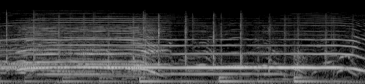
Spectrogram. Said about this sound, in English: Some of those arrested were walked down the hill in flex cuffs. It felt like a human tunnel at a basketball game with people clapping and cheering.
